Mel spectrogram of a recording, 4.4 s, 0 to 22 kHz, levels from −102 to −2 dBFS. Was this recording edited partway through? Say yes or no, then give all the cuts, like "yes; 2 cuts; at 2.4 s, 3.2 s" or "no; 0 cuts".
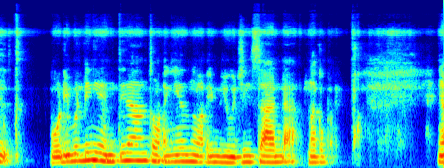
no; 0 cuts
